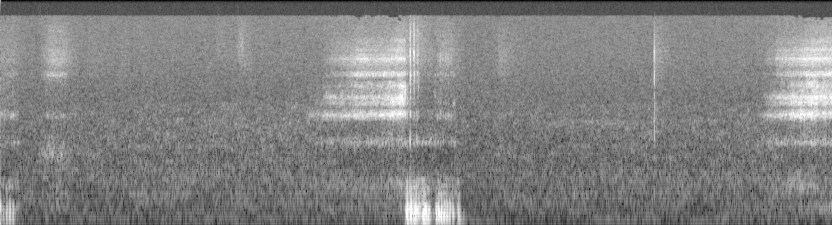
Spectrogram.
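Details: Female Luca snoring, with quiet breathing and one short, loud, low snorting snore; she does much louder snores too.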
